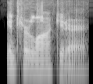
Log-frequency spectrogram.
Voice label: "interlocutor", American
